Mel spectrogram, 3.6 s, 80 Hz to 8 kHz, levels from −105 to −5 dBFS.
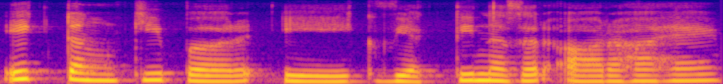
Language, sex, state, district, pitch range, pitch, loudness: Hindi, female, Punjab, Kapurthala, 190-220 Hz, 205 Hz, -18 LUFS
